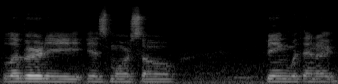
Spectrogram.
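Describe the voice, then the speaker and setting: Very monotone young man, distant mic. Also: mid-range voice, unhurried. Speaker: interviewee. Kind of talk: casual interview answer. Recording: distant mic, faint room noise.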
